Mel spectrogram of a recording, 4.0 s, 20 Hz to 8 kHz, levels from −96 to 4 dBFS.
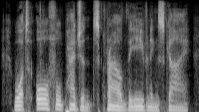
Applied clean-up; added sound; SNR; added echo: neural mask model DeepFilterNet 3.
